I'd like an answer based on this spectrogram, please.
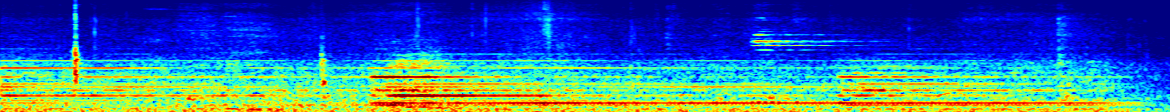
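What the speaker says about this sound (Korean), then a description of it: "성공회 서울주교자 성당에서 종오를 알리는 종소리가 울립니다." Noon bells ring out from the Anglican Cathedral in Seoul, a few clear strikes rising over a steady city background hum, with no voices.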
